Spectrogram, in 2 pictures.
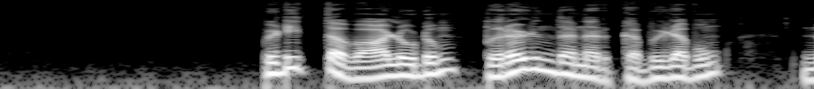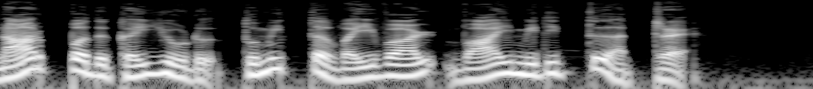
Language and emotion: Tamil, neutral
